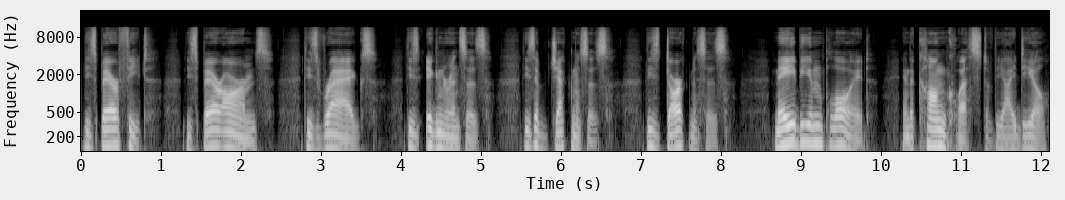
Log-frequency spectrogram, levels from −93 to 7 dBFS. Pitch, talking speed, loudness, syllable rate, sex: 105 Hz, 115 wpm, -20 LUFS, 4.3 syllables/s, male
